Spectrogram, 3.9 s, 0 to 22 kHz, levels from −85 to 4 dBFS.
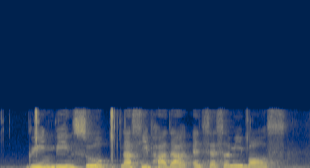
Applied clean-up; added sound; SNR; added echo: none; Fire; 17 dB; none.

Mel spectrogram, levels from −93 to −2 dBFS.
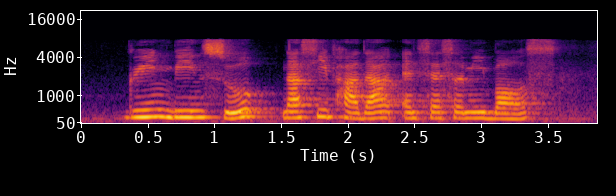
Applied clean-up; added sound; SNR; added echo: none; none; none; none.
